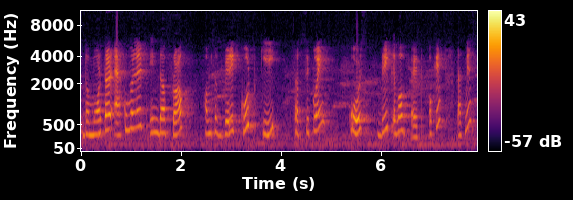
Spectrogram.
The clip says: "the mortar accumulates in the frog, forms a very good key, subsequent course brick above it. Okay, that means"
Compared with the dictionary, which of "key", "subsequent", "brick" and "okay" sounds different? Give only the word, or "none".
brick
